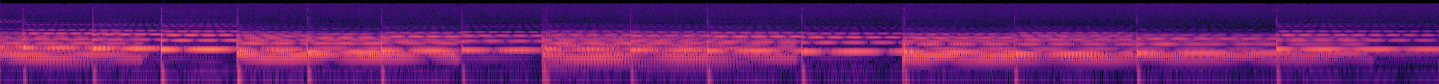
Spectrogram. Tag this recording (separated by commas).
Musical instrument, Music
